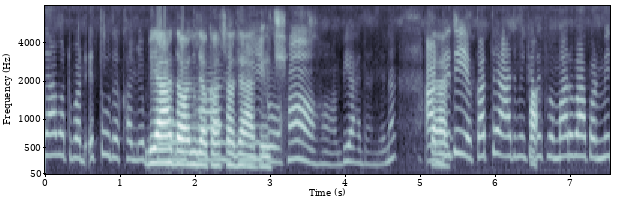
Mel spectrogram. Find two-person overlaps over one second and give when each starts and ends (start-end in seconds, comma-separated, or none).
1.4-3.2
